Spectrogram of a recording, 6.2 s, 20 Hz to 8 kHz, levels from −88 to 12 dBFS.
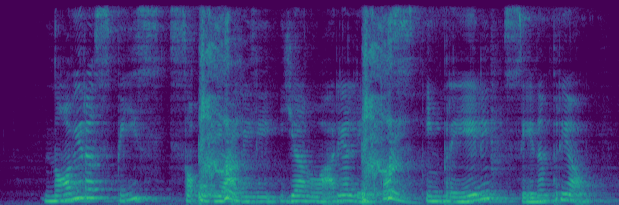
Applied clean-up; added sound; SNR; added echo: none; Cough; 2 dB; reverberation time 0.8 s.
